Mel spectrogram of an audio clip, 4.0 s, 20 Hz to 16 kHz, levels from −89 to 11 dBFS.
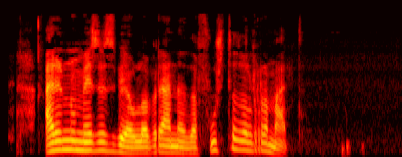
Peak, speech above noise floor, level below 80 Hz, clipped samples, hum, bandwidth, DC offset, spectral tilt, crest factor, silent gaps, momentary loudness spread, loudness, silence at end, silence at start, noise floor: -2 dBFS; 43 dB; -78 dBFS; under 0.1%; none; 11.5 kHz; under 0.1%; -4.5 dB/octave; 24 dB; none; 10 LU; -25 LUFS; 1.15 s; 0.25 s; -67 dBFS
